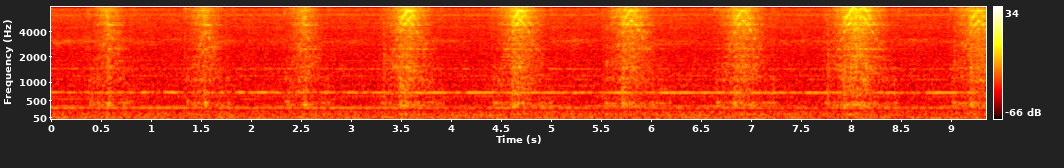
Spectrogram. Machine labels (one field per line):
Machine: slide rail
